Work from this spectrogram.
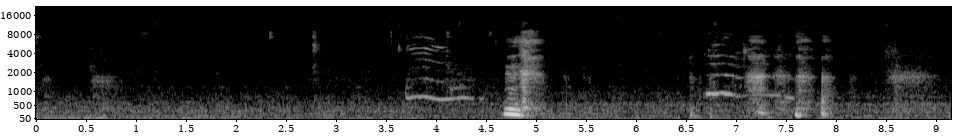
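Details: Affectionate house cat Odeko, a frequent talker, meows twice: a short, level, tonal call, then a sharp thump, then a longer meow that starts higher and trails off into a few quick broken notes.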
